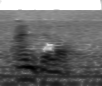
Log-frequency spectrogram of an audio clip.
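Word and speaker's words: Angelos (ἄγγελος): In the Greek, I'm never sure quite how to pronounce it, I think it's agalos, is it? – Angelos. – There we go.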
